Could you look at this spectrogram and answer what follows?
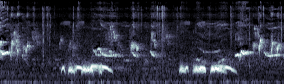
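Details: Spotted dove decoy for ground, branch and trap-pen luring, deep one-kuk voice: two phrases of a short coo running into a longer falling coo, separated by a pause, with whistling songbirds in the background.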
